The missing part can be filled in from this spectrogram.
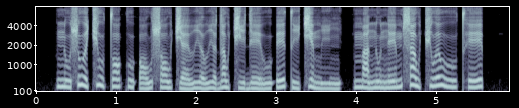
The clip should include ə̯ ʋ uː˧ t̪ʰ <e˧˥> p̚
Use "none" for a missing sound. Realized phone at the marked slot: eː˧˥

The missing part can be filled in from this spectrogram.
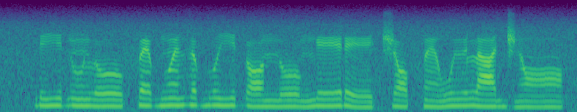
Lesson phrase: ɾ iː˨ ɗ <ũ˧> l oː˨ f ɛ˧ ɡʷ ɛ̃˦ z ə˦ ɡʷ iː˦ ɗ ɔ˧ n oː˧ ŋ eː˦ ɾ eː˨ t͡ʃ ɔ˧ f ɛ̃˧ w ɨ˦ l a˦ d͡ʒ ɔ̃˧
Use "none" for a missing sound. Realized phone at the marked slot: ũ˨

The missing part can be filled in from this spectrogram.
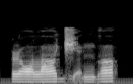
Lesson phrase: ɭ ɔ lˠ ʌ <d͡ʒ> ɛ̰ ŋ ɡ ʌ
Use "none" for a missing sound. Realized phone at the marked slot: d͡ʒ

